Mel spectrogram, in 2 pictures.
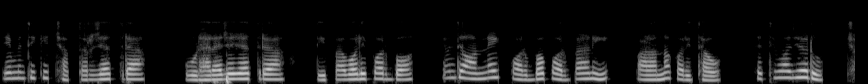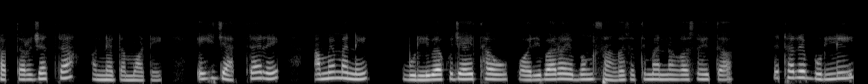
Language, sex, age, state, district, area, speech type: Odia, female, 18-30, Odisha, Kalahandi, rural, spontaneous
